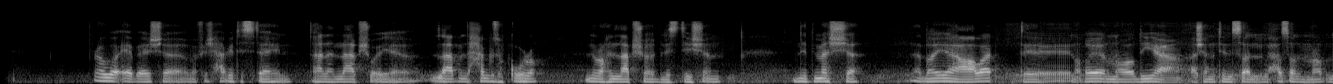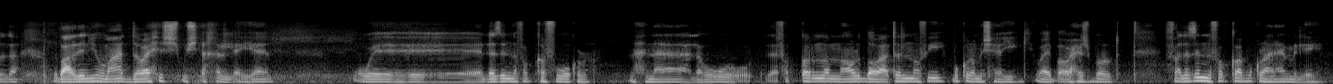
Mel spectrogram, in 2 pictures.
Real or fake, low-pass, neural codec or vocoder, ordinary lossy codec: fake; none; codec, 16 kHz, 0.8 kbps, ZipCodec; none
